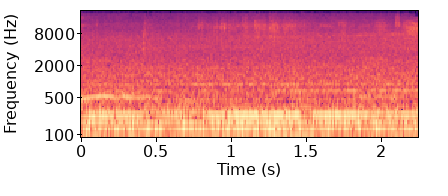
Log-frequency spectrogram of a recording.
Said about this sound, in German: Fahrgeräusche.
